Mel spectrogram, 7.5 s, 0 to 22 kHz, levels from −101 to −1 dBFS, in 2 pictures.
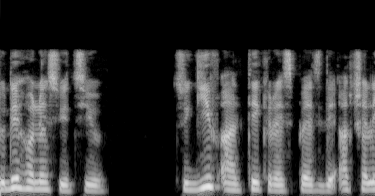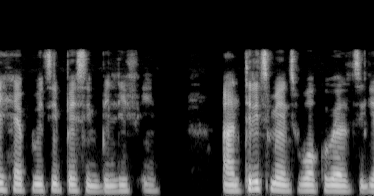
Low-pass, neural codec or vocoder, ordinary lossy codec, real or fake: none; none; none; real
